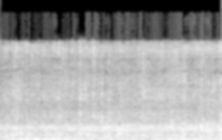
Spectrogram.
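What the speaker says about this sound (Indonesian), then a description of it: "ternyata aliran air begini aja sih ya, bukan sungai besar ya, tapi lumayan dengar suara air" A small stream of water flows steadily near a glamping spot by Situ Rawa Gede, with a continuous broadband rush and trickle that holds an even level throughout and has no voices over it.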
